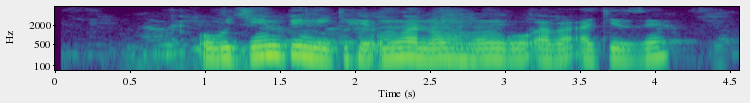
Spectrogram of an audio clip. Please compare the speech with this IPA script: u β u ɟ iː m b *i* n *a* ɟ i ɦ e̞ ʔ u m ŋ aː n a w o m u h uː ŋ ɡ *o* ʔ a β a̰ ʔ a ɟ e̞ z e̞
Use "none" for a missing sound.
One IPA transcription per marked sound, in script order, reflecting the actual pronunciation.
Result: i, i, u

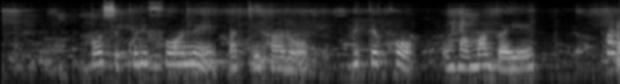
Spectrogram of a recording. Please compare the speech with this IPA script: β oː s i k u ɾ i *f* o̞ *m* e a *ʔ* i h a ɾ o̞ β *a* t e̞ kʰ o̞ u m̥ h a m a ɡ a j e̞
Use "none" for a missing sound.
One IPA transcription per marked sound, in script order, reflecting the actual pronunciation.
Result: f, n, t, i

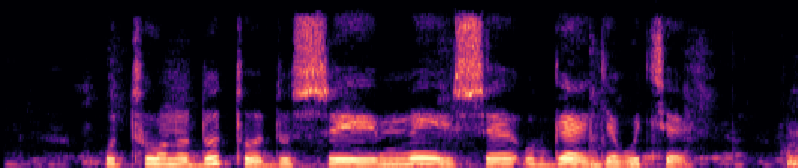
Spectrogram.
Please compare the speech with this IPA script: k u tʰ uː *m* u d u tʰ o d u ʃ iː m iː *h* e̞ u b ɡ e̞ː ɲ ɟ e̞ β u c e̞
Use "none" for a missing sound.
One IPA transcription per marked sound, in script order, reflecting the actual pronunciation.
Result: n, ʃ

